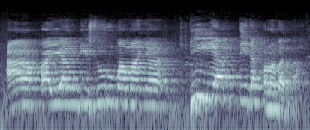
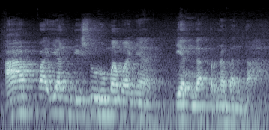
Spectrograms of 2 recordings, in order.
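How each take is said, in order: First: "Apa yang disuruh mamanya" higher, held up in pitch; emphatic repeat. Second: Said in the usual way. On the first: Real, not acted. Preacher repeats daughter's obedience, "tidak pernah bantah" pitched high, emphatic.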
